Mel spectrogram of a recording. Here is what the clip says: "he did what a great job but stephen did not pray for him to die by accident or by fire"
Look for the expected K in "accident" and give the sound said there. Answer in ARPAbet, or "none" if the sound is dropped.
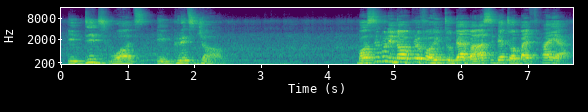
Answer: none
